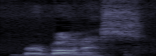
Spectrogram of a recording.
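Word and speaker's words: Bourbonnais: Is that how you pronounce it? Burbonus.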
